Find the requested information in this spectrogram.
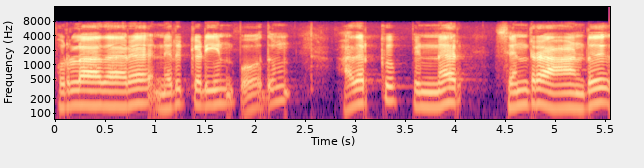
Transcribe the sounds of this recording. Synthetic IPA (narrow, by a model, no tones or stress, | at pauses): pɔɾɯɭaːðaːɾɐnɛɾɯkːɐɽɪjɪnpoːðɯm | ɐðɐrkɯpːɪnːɐɾsɛndrɐaːɳɖɯ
